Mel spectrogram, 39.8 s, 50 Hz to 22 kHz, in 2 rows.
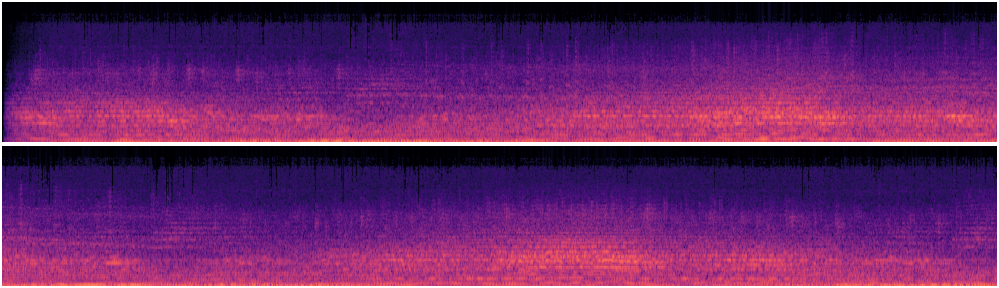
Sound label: Synth, Stab, Drone, Horror, 5.1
